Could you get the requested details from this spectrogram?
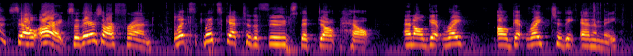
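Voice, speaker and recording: A woman's high-pitched voice, animated in tone, with lively intonation at a moderate pace. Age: 60s. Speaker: registered dietitian speaker. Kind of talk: talk to young audience.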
